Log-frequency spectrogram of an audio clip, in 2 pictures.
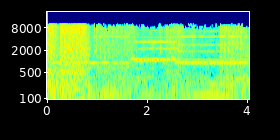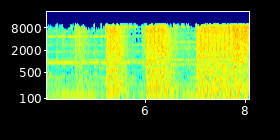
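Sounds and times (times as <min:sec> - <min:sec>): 
heavy gunfire during a shootout at a doorway: 0:00.0 - 0:01.8, 0:03.5 - 0:08.0
sustained musical score of an action thriller: 0:00.0 - 0:08.0.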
